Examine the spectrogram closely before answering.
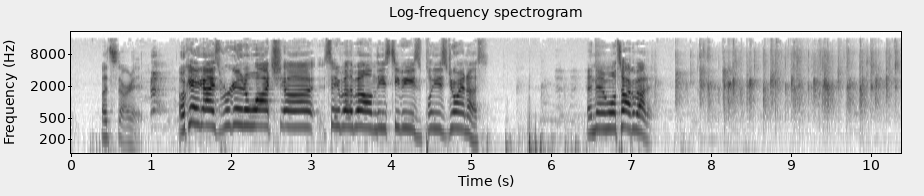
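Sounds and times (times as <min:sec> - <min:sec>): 
speech: 0:00.4 - 0:05.2, 0:06.4 - 0:07.4
small group clapping: 0:07.2 - 0:10.3.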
